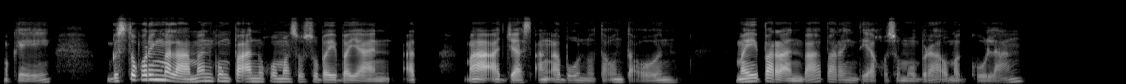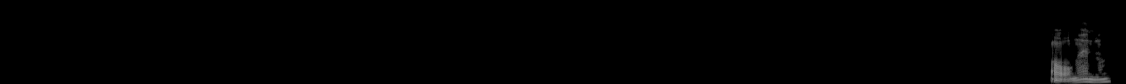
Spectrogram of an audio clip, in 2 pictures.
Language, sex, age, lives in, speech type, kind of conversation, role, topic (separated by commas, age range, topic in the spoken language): Filipino, male, 40-44, Philippines, read, expert-assistant, asker, Paano ko magagamit ang crop science sa pag-level up ng aking taniman?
